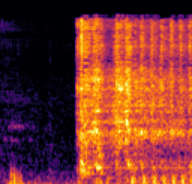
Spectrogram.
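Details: Honda Beat carbureted scooter after stalling/sputtering was fixed by replacing the kiprok (regulator/rectifier): silence, then the engine catches at once and settles into a steady, even putter with no misfire or stumble; healthy.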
